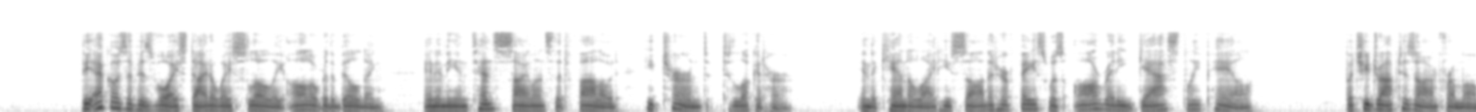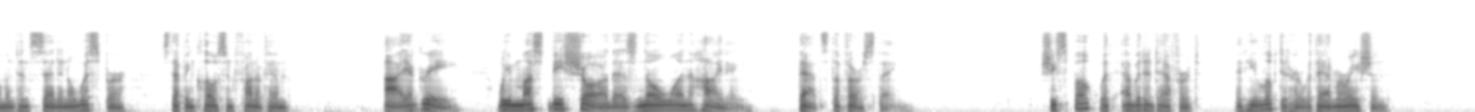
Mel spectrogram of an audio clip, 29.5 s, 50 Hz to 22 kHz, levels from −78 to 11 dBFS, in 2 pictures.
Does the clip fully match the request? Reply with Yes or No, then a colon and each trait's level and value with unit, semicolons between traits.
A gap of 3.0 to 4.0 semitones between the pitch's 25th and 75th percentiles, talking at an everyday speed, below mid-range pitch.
Yes: average, 3.4 semitones; average, 170 wpm; low, 110 Hz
